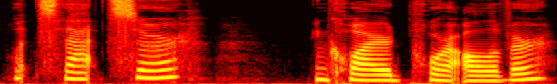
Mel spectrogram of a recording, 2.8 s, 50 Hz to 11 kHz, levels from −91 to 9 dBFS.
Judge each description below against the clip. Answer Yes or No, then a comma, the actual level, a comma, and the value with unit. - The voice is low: No, high, 235 Hz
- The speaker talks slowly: Yes, slow, 130 wpm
